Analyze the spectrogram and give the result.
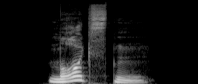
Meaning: inflection of murksen: 1. first/third-person plural preterite 2. first/third-person plural subjunctive II
- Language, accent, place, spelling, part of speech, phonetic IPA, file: German, Germany, Berlin, murksten, verb, [ˈmʊʁkstn̩], De-murksten.ogg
